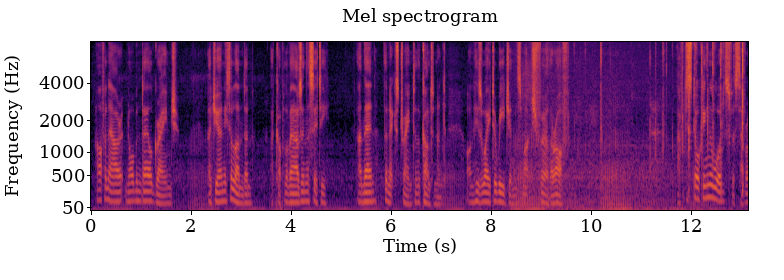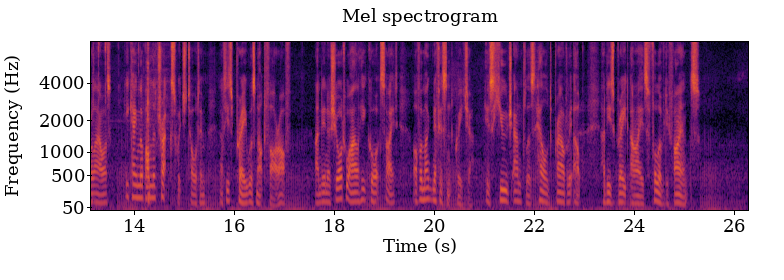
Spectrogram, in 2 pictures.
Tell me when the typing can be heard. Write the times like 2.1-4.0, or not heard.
9.5-10.4, 11.2-14.8.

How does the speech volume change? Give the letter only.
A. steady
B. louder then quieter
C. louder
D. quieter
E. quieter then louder
A.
